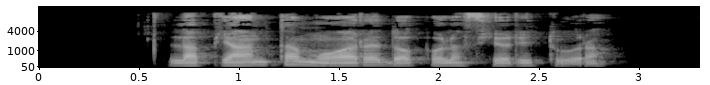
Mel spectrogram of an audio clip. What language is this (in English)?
Italian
